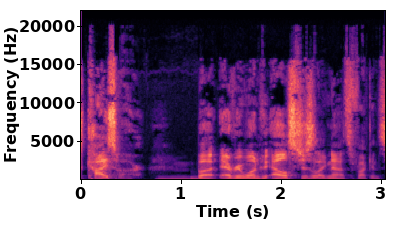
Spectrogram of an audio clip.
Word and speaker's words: Caesar: or Caesar's Legion but his own people pronounce it kaisar most of the time but there are some spots where they clearly just up recording dialogue and they say Caesar like I think the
